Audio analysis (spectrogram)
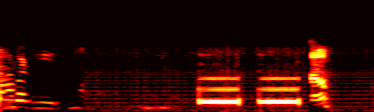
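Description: Two steady dual-tone beeps from a telephone as a number is dialed for a call, each about half a second long, followed by a short higher chirp, with faint room noise and brief talk before them.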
